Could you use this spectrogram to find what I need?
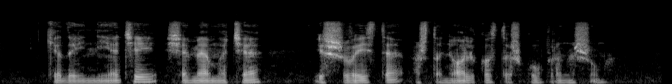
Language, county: Lithuanian, Vilnius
